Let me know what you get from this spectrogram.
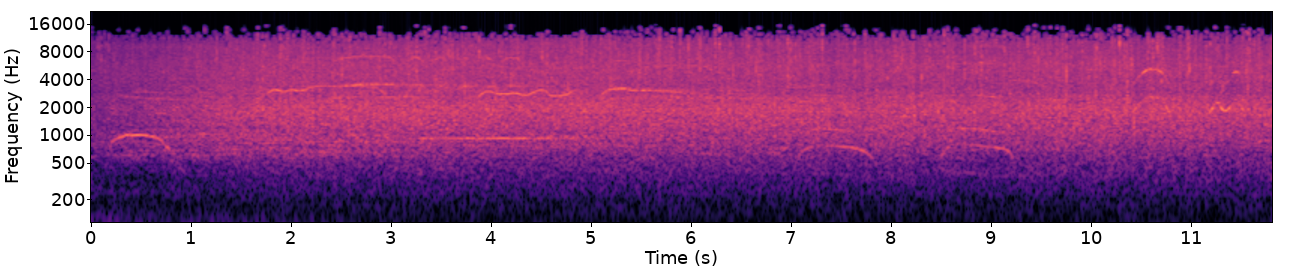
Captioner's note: applause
